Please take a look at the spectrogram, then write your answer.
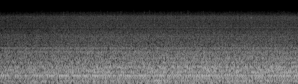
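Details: Used metalworking lathe with a collet setup, under test, power feed engaged: steady, even mechanical whir with a faint constant tone and no knocks or grinding; the lead screw turns and the threading lever engages smoothly. Normal running.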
